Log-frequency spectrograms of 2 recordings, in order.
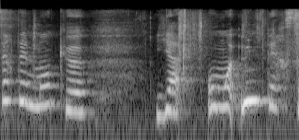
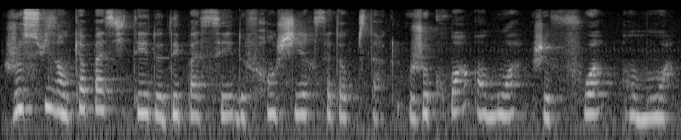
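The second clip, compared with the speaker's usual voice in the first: mantra dit doucement; 2 semitones lower, 7 dB quieter than usual. Shown as a demonstration. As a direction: murmur it gently, like a mantra to repeat to yourself. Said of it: "je vais parler plus doucement". (mantra murmuré tout bas)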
